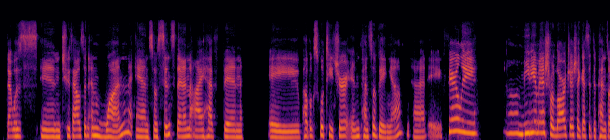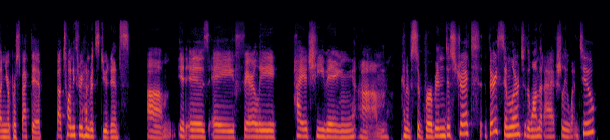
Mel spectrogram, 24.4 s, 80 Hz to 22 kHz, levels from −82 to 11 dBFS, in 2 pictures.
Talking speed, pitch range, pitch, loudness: 145 wpm, 180-230 Hz, 195 Hz, -21 LUFS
